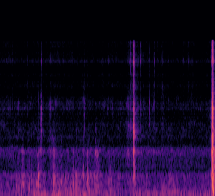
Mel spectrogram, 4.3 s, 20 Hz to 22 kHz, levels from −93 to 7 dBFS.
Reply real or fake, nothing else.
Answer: fake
